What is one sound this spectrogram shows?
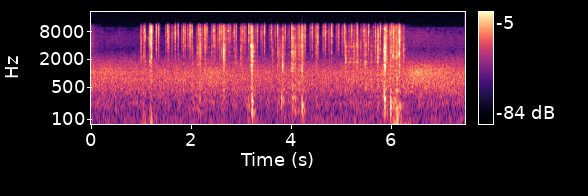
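Rapid rustling clicks sound as something is searched.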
